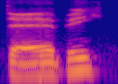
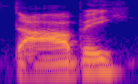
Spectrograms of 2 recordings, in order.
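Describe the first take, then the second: First: The word is said exactly as it's spelled. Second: The word is not said the way it's spelled. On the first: The speaker calls it wrong. "not Derby" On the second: The speaker calls it right. "We actually pronounce that with that town name as Derby"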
